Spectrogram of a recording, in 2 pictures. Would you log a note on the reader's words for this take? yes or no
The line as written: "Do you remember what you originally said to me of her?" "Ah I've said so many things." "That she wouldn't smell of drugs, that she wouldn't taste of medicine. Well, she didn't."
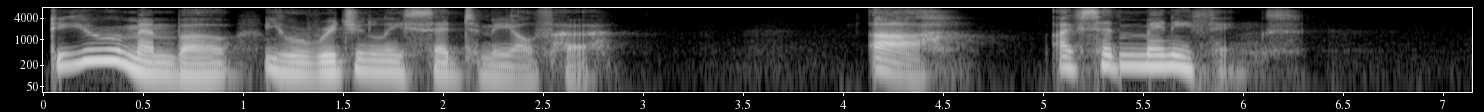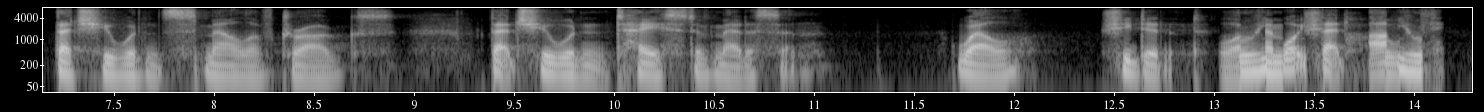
yes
